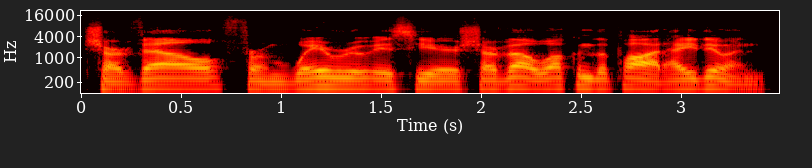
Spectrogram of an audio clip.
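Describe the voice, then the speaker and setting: A man's voice: medium pitch, normal speed, dry recording, clean studio sound. A man hosting a podcast, introducing his guest in an upbeat, friendly way. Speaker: podcast host.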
